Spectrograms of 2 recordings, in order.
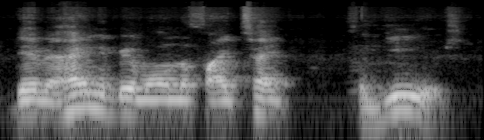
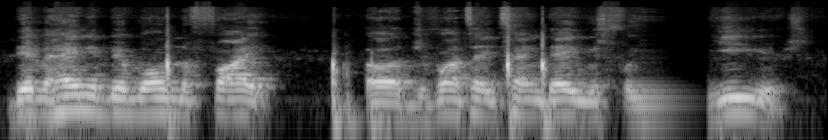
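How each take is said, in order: First: It is said at a normal, quicker pace. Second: It is said slowly and deliberately.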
